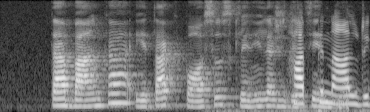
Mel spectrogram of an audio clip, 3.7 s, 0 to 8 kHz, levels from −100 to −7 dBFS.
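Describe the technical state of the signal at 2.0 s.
At 2.0 s the speech is intact, with no dropout, distortion or other fault, and the only shaping is the usual call microphone processing, which trims the lowest bass and leaves nothing above 8 kHz.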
